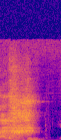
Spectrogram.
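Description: A single loud sneeze bursts out and cuts off quickly, followed by a brief moment of quiet and a faint murmur.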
